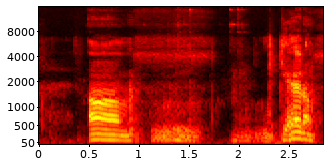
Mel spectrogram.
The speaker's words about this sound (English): if you hear some noise in the background, I'm dog sitting right now.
